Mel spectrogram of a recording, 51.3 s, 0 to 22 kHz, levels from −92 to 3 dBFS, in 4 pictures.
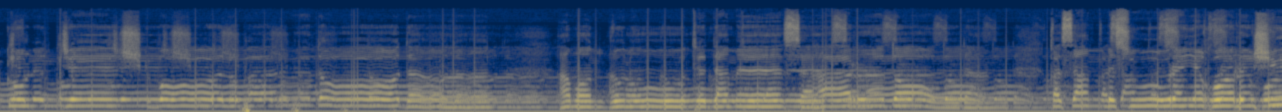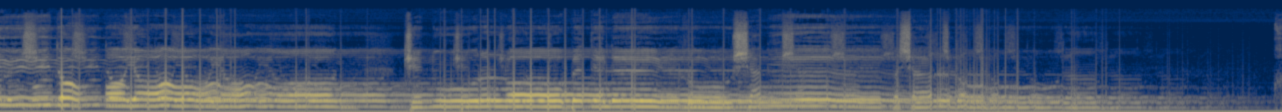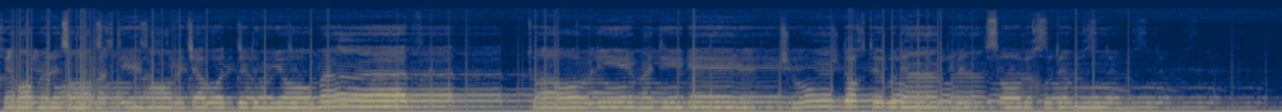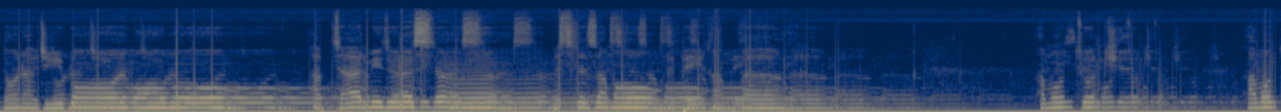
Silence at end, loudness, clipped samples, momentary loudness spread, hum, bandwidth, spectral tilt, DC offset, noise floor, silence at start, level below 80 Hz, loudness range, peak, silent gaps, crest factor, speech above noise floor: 0.05 s; -27 LUFS; under 0.1%; 17 LU; none; 16 kHz; -6 dB/octave; 1%; -62 dBFS; 0 s; -52 dBFS; 14 LU; -8 dBFS; none; 20 dB; 35 dB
